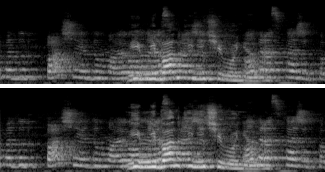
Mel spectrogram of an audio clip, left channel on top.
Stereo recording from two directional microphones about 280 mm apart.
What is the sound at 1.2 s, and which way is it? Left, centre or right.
A woman's voice, centre.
